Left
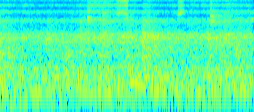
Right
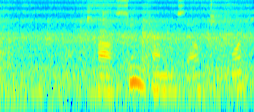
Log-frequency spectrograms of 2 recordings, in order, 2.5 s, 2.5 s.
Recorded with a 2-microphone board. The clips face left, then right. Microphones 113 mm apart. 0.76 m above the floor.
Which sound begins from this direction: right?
A man speaking, at 0.9 s.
